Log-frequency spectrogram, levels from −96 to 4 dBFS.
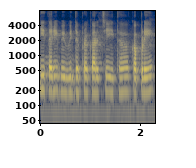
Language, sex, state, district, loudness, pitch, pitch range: Marathi, female, Maharashtra, Gondia, -19 LUFS, 185 Hz, 180-185 Hz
